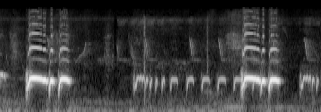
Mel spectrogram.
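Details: Zebra dove of local Indonesian stock singing as a lure for silent birds. Two loud, rasping coos frame a fast, stuttering string of short, hooked notes.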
